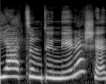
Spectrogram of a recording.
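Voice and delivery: high, lilting, trilling sing-song voice. [name] changes tactics and speaks to Konstanz, trilling. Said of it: "Trillázta".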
